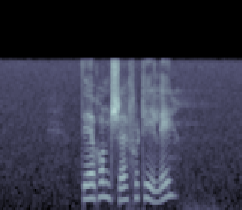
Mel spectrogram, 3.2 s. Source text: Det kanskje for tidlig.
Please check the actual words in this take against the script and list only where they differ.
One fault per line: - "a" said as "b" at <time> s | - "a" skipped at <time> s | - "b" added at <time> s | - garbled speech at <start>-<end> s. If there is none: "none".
none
